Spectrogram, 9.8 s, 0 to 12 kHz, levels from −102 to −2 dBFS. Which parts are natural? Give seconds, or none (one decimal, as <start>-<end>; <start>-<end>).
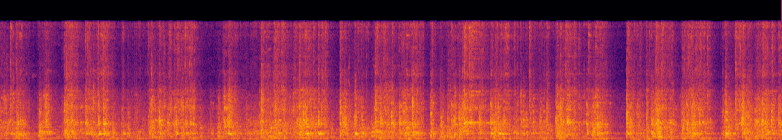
3.2-5.3; 6.8-7.6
